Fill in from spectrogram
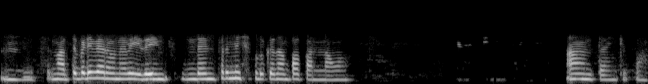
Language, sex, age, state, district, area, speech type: Tamil, female, 30-45, Tamil Nadu, Ariyalur, rural, conversation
